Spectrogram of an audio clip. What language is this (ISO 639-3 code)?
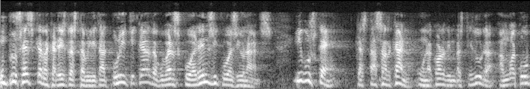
cat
